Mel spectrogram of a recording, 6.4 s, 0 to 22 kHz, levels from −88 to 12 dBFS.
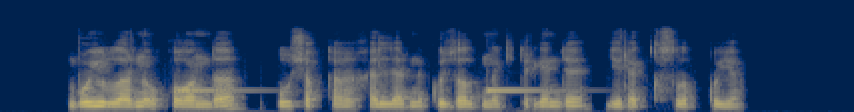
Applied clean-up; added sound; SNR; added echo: none; Marimba, xylophone; 13 dB; none.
